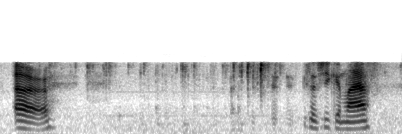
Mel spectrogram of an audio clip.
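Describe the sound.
Typing on a computer keyboard, soft scattered key clicks in the middle, framed by brief vocal sounds at the start and end.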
